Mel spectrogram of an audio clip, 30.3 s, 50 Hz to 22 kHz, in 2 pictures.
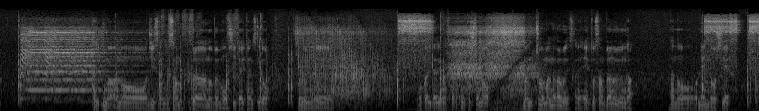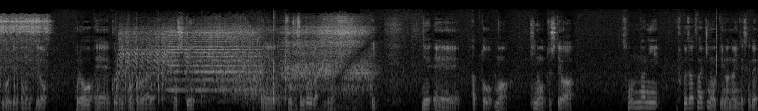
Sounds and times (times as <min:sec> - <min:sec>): Speech: 0:01.9 - 0:06.7, 0:08.4 - 0:09.8, 0:10.5 - 0:12.7, 0:13.4 - 0:19.1, 0:20.4 - 0:22.0, 0:23.6 - 0:26.7, 0:27.6 - 0:30.3.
